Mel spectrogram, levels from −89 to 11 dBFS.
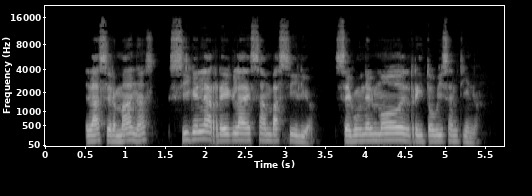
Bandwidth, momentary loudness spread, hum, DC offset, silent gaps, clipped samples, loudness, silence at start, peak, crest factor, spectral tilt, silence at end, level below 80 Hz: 16 kHz; 11 LU; none; under 0.1%; none; under 0.1%; -24 LUFS; 0.5 s; -4 dBFS; 20 dB; -3 dB/octave; 0.35 s; -72 dBFS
